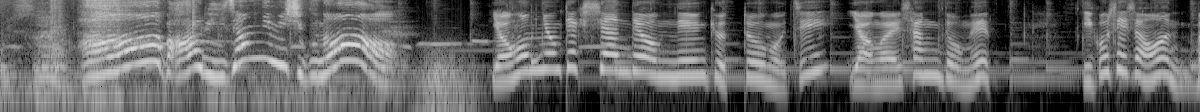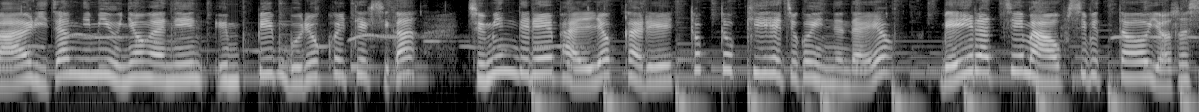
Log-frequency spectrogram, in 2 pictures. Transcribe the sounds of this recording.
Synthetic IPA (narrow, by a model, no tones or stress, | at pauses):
amaɾid͡ʑaŋɲimiɕʰiɡuna | jʌŋɦʌmɲoŋtʰe̞k̚ɕ͈iɦande̞ʌmnɯnkjotʰoŋod͡ʑijʌŋʌɭsʰaŋdoŋɯp̚ | iɡosʰe̞sʰʌonmaɾid͡ʑaŋɲimiɯɲʌŋɦanɯnɯmp͈imːuɾjokʰʌɭtʰe̞k̚ɕ͈iɡa | t͡ɕumindɯɾe̞paʎːʌkʰaɾɯɭtʰok̚tʰokʰiɦe̞d͡ʑuɡoinːɯndajo | me̞iɾat͡ɕʰimaop̚ɕ͈ibɯtʰʌjʌsʰʌɕ͈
